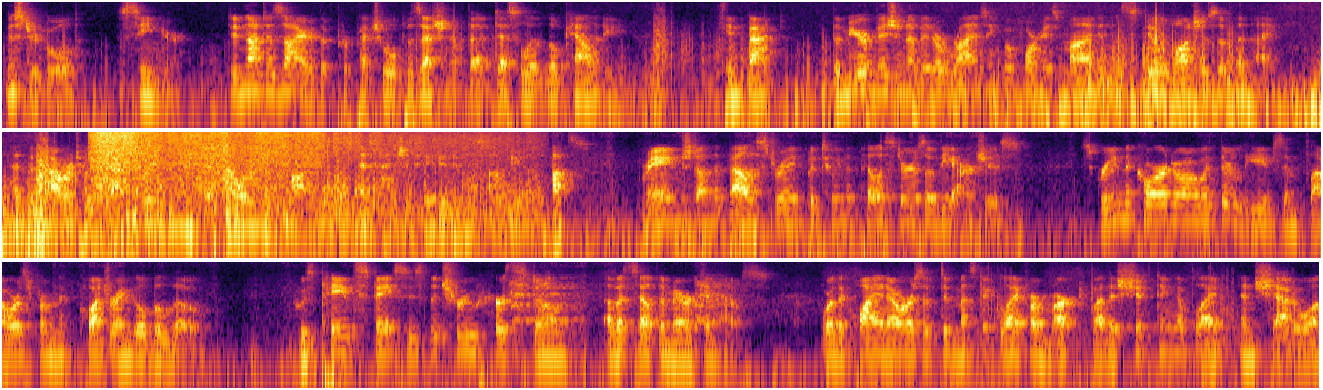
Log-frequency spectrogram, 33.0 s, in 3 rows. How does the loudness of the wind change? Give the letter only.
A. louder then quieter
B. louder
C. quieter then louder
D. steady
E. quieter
A.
